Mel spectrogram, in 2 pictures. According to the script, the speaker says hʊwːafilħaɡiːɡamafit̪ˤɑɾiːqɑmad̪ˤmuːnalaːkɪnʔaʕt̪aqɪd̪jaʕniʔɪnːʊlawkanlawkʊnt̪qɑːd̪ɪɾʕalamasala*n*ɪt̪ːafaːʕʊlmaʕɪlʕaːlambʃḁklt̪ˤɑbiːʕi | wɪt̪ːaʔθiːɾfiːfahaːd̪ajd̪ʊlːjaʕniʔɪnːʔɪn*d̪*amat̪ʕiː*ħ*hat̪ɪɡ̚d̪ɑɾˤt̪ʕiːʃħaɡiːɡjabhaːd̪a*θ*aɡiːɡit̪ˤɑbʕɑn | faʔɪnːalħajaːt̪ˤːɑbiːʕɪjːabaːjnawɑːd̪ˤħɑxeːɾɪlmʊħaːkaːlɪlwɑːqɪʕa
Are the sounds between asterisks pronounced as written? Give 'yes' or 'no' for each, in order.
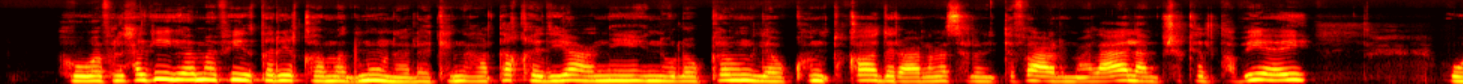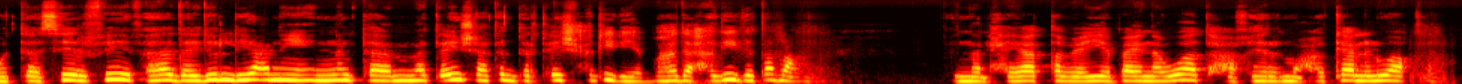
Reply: yes, no, no, no

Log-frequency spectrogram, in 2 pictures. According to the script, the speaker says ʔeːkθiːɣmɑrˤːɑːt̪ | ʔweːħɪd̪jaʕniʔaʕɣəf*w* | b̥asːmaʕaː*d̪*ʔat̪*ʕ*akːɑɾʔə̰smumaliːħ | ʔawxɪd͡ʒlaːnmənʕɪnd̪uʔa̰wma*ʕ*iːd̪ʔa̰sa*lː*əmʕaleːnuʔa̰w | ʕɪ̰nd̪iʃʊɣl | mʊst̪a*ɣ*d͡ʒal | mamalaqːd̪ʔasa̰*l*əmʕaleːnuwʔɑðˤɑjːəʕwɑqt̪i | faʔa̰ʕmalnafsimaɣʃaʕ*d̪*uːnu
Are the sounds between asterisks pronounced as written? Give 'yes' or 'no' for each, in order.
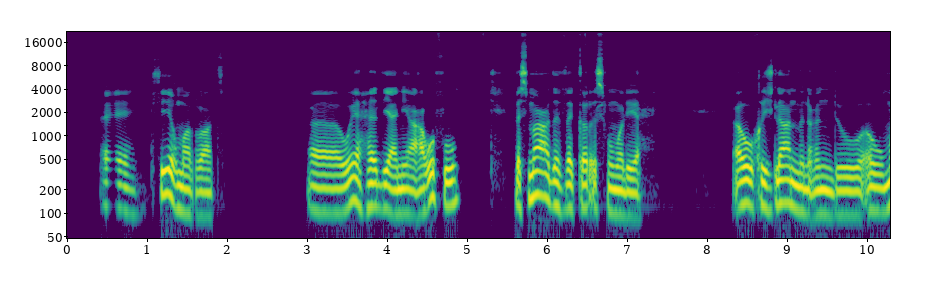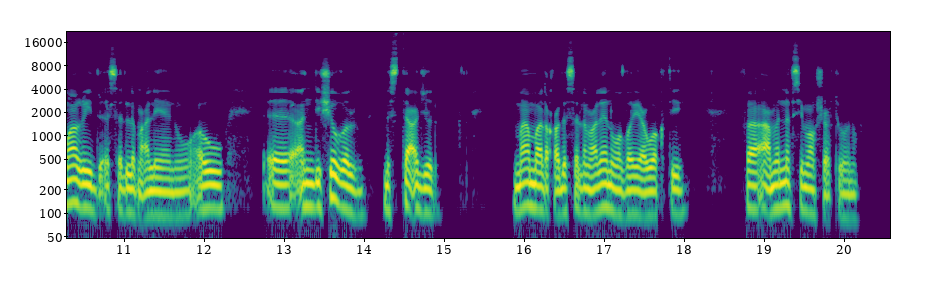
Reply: no, yes, no, no, yes, no, no, no

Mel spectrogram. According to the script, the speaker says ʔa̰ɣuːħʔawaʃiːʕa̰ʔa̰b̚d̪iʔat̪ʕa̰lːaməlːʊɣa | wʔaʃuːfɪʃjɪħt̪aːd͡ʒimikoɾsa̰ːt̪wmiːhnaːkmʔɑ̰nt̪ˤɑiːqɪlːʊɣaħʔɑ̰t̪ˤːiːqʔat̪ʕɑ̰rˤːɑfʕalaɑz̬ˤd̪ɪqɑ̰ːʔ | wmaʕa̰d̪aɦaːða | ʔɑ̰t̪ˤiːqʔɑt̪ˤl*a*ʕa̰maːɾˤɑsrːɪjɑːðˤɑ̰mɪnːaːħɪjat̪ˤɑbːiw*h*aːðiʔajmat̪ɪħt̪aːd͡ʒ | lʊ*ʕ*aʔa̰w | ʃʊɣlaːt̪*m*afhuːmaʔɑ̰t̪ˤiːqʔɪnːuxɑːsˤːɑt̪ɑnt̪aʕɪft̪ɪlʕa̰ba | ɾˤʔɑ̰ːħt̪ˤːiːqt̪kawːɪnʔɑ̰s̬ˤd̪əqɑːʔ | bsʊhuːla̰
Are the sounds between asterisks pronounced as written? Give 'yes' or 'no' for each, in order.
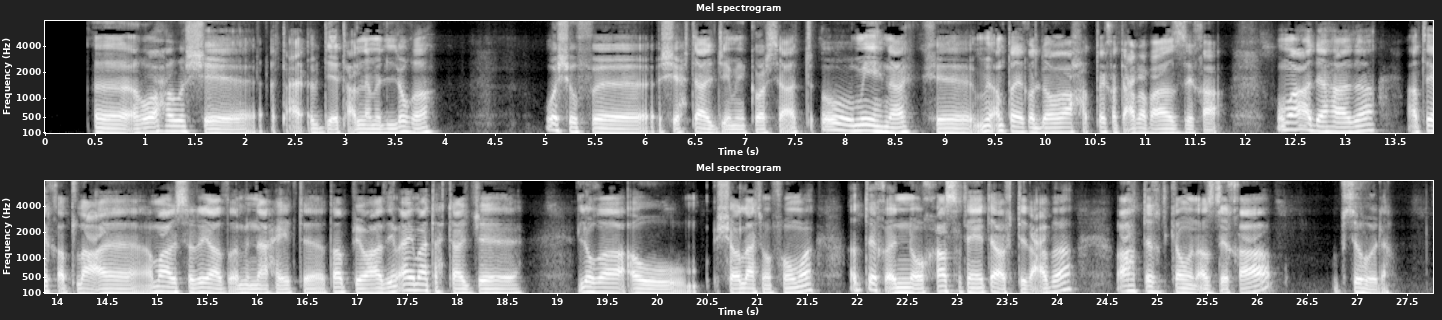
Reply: no, yes, no, yes

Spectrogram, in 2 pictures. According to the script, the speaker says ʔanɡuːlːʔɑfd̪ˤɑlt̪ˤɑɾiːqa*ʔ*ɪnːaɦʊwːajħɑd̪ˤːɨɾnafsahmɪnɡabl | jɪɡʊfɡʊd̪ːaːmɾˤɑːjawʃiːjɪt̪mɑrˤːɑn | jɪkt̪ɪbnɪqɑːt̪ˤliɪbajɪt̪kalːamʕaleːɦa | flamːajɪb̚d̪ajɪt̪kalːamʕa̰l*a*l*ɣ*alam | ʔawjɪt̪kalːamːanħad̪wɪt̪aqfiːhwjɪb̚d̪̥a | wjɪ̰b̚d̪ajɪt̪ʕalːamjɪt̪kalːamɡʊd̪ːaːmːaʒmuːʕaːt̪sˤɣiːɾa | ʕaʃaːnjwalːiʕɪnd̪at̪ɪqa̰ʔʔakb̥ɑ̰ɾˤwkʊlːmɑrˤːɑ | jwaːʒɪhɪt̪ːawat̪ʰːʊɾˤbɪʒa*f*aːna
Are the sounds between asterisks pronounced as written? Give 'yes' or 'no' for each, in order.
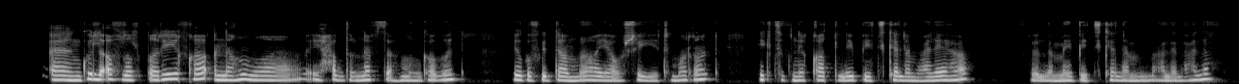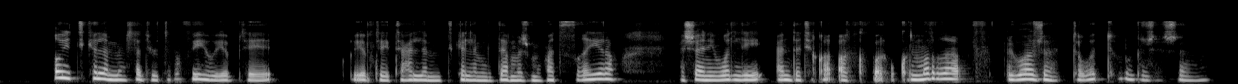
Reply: yes, yes, no, no

